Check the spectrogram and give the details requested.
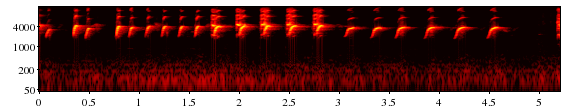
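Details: Cendet, the long-tailed shrike, singing 'nagen'-style fillings meant to lure another shrike into answering: a quick string of short, high, falling notes that speeds up, then slows and stops.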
